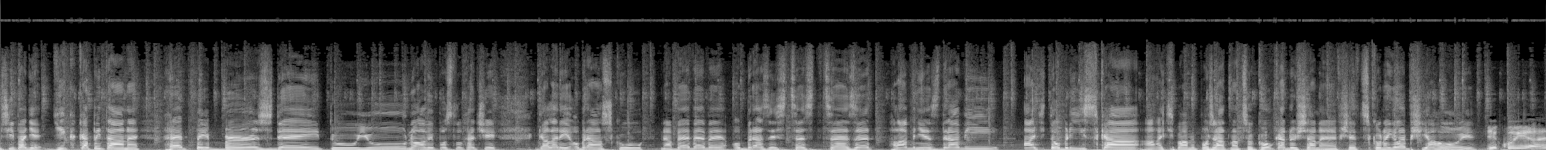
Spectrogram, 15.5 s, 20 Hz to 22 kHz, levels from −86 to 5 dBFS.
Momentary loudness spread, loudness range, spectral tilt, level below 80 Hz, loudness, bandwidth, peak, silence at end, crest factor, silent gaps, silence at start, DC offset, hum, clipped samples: 6 LU; 4 LU; -4.5 dB/octave; -32 dBFS; -13 LUFS; 19.5 kHz; 0 dBFS; 0 s; 14 dB; none; 0 s; 3%; none; under 0.1%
